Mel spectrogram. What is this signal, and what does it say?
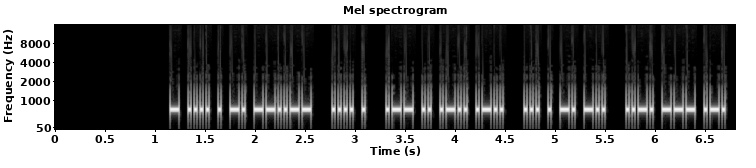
Morse code, heard as a keyed tone, about 40 wpm, 700 Hz. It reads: THEN, HE WILL SEND FOR
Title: Sentences from Top 1500 Words 40wpm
